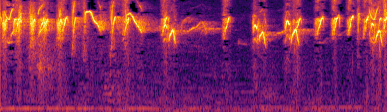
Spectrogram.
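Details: Lure call of the Brown-throated sunbird for attracting wild birds in Indonesia: high sharp chirps, slurred downward whistles and fast twitters in uneven bursts, over a faint low hum.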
